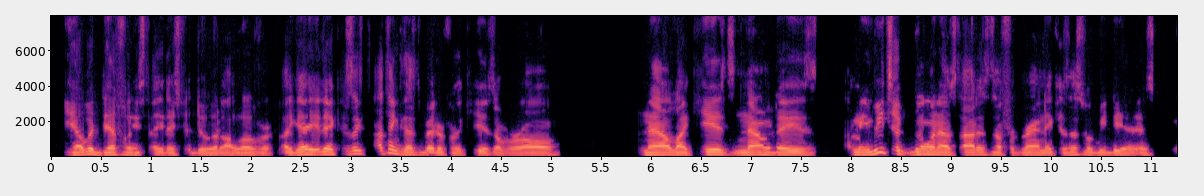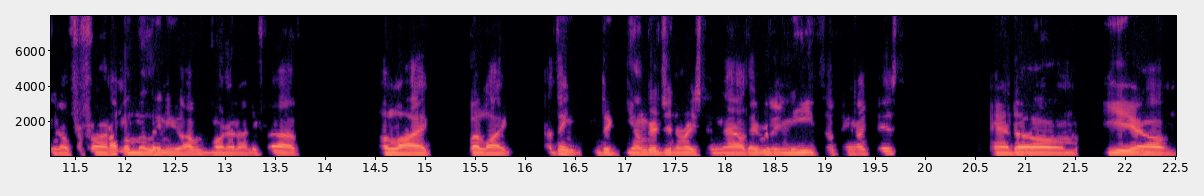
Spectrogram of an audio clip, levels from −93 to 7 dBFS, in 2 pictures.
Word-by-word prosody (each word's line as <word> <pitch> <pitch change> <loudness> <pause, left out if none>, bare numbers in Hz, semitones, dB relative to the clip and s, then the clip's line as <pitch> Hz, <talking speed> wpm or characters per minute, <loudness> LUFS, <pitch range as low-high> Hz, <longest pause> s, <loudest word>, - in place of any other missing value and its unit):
yeah, 120 -1 +1
I - - +5
would 130 -4 +3
definitely 120 -1 +1
say 110 +1 -4
they 110 -1 0
should 100 -1 -11
do 105 0 0
it 105 - +1
all 100 +1 0
over, 105 -1 0
like, 110 +1 0
yeah 135 +2 +5
yeah, 135 +1 +4
'cause 145 +2 -11
they 175 - +1 0.2
I 165 - -1
think 190 -8 +1
that's 120 -3 +1
better 115 -1 +2
for 110 -1 -5
the 105 - -4
kids 110 -1 -1
overall. 105 +1 0 0.8
Now, 120 0 +4
like, 115 -2 +3
kids 125 -5 +3
nowadays, 115 -2 +2 0.4
I - - -3
mean 130 0 +3
we 230 +5 +4
took 170 -5 -1
going 135 0 +4
outside 120 +1 +2
and 120 - 0
stuff 110 -3 -3
for 110 - -8
granted 115 0 0
'cause 110 - -5
that's 120 +1 -2
what 115 -2 -1
we 115 +1 -1
did 110 -1 +1 0.2
as 105 +4 -4 0.2
you 105 - -6
know, 105 0 -2
for - - -16
fun, 110 0 0
I'm 145 -5 -1
a - - +3
millennial, 110 0 +1
I - - +2
was 125 -3 -3
born 110 0 -2
in 105 - -1
'95. 105 0 -2 0.9
But 115 -1 +2
like 105 -2 +3 0.4
but 115 -1 +2
like 105 -1 0 0.4
I - - -8
think 130 -4 -1
the 110 -1 -2
younger 120 +1 +1
generation 110 -2 -2
now 105 0 0
they 105 +1 0
really 105 -2 -1
need 110 +3 +1
something 130 +2 -9
like 135 0 -4
this, 155 +1 -2 1.0
and, 110 0 0
um, 105 -1 +2 0.3
yeah, 115 -1 +3
110 Hz, 200 wpm, -20 LUFS, 105-120 Hz, 1.0 s, I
